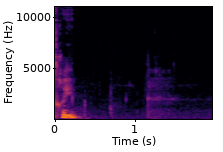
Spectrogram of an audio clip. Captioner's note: speaking French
